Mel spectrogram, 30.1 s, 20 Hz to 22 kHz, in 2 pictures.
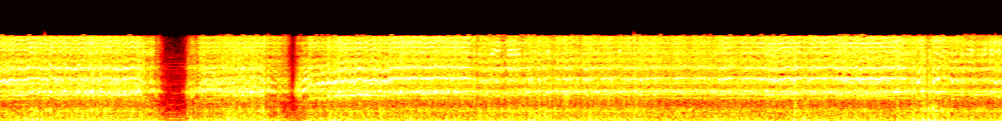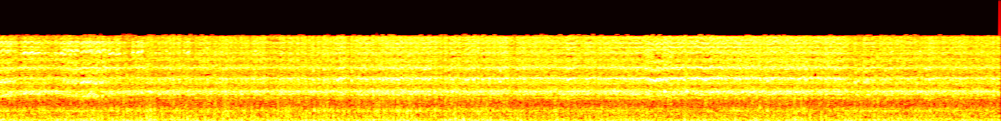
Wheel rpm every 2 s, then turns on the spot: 190, 120, 150, 220, 230, 230, 220, 220, 230, 230, 230, 230, 230, 230, 230.
none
